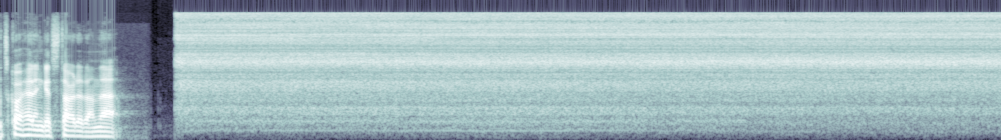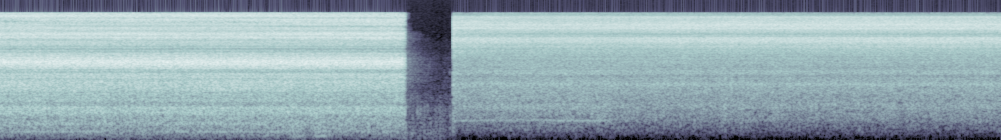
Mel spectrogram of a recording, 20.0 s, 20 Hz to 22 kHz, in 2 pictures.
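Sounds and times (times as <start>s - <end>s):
compressed air hissing: 1.8s - 15.4s.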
